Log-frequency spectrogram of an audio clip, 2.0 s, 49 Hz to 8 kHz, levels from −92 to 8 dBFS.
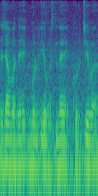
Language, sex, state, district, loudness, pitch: Marathi, male, Goa, North and South Goa, -18 LUFS, 105 Hz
